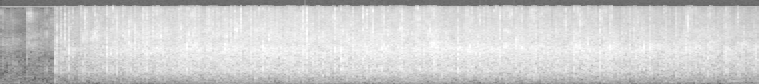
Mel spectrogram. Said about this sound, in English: We clap, we applaud, and indeed we should.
